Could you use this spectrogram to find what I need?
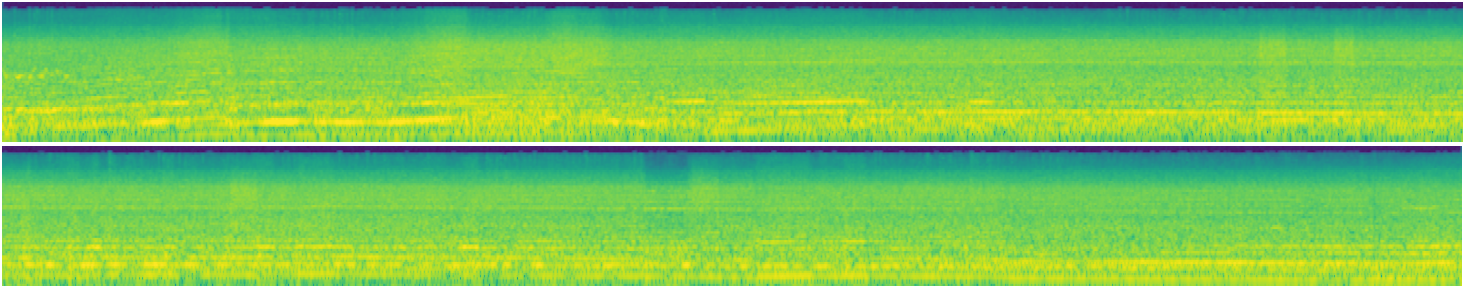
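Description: A race car engine roars steadily at high revs, shifting gears as it speeds up.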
